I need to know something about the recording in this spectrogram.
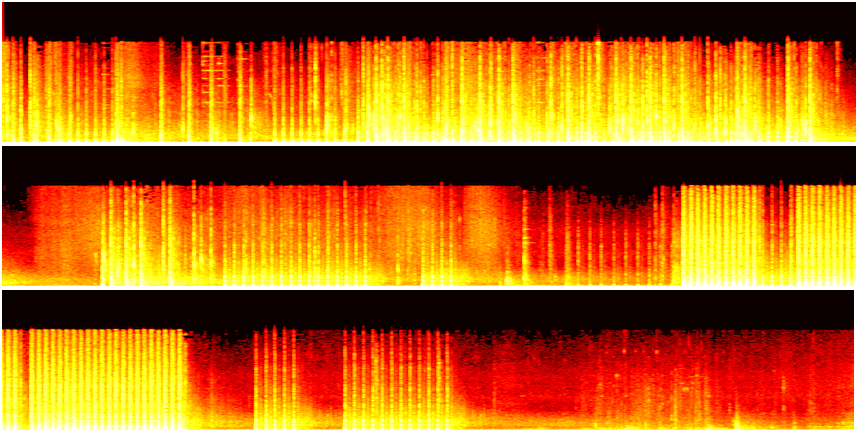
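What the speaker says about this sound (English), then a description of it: "They see you. That's who they're shooting at." Gunfire in the Squad video game crackles in long, loud bursts of rapid machine-gun fire, dense automatic volleys alternating with short pauses across the whole stretch.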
